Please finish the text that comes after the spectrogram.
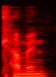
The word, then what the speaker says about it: cumin: spice cupboard and I didn't know how to pronounce cumin, so I called it cumin.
